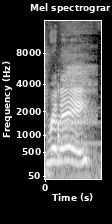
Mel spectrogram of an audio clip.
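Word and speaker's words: Rémy: It's pronounced Remy.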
